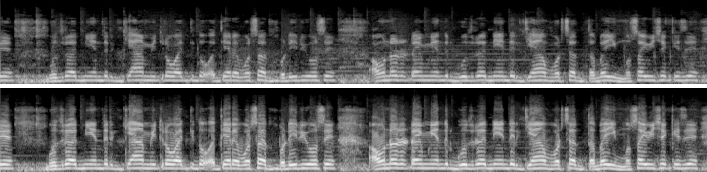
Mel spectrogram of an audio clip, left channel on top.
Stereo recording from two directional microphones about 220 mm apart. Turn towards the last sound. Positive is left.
turn(degrees=-25)  # may be behind; listen again after turning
